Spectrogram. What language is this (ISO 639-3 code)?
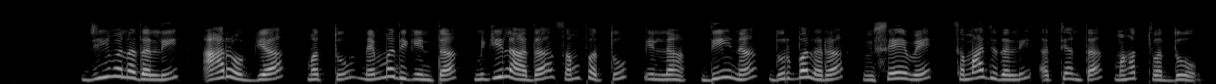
kan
